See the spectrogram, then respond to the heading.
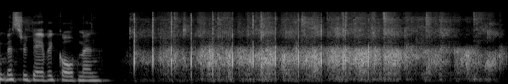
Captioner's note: applause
